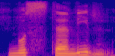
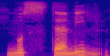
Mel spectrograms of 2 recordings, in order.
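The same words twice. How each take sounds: The two takes are said the same way.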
